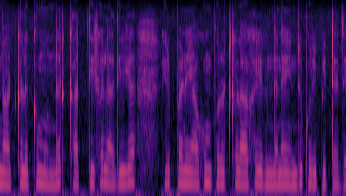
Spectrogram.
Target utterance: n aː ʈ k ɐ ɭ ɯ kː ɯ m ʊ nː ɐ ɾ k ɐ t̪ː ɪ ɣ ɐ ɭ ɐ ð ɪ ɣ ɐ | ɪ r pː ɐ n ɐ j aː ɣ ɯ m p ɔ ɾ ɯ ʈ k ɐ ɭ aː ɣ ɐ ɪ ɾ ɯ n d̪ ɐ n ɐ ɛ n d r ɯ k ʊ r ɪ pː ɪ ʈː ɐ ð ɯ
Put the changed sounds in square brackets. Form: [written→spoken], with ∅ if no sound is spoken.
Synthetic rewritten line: n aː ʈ k ɐ ɭ ɯ kː ɯ m ʊ nː ɐ ɾ k ɐ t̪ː ɪ ɣ ɐ ɭ ɐ ð ɪ ɣ ɐ | ɪ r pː ɐ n ɐ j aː ɣ ɯ m p ɔ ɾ ɯ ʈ k ɐ ɭ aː ɣ ɐ ɪ ɾ ɯ n d̪ ɐ n ɐ ɛ n d r ɯ k ʊ r ɪ pː ɪ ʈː ɐ ð ɯ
